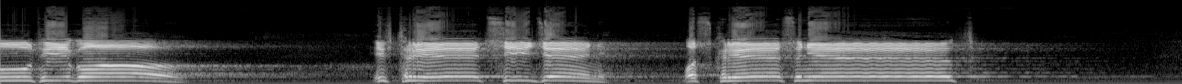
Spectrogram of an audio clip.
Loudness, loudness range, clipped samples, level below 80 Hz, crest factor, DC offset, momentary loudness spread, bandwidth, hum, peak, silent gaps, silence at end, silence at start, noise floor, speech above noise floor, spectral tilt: -9 LUFS; 5 LU; 0.2%; -52 dBFS; 12 dB; under 0.1%; 12 LU; 16 kHz; none; 0 dBFS; none; 1.95 s; 0 s; -48 dBFS; 38 dB; -4 dB/octave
